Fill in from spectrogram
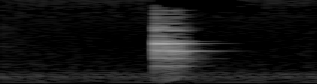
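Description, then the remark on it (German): A single bright clink of glasses touching in a New Year's toast, fairly loud, ringing briefly before fading into quiet with no talking. “Lass uns mal kurz anstoßen.”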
